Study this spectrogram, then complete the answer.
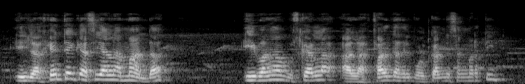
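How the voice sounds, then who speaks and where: Noticeable background noise surrounds a man's voice. He speaks at a high pitch with ordinary pitch variation. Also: moderate pace. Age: 70s. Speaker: local chronicler. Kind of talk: interview. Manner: halting.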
